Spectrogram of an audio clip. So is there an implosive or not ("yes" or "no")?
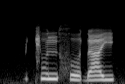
yes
